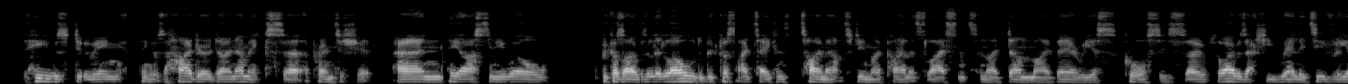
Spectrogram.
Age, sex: 30-49, male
